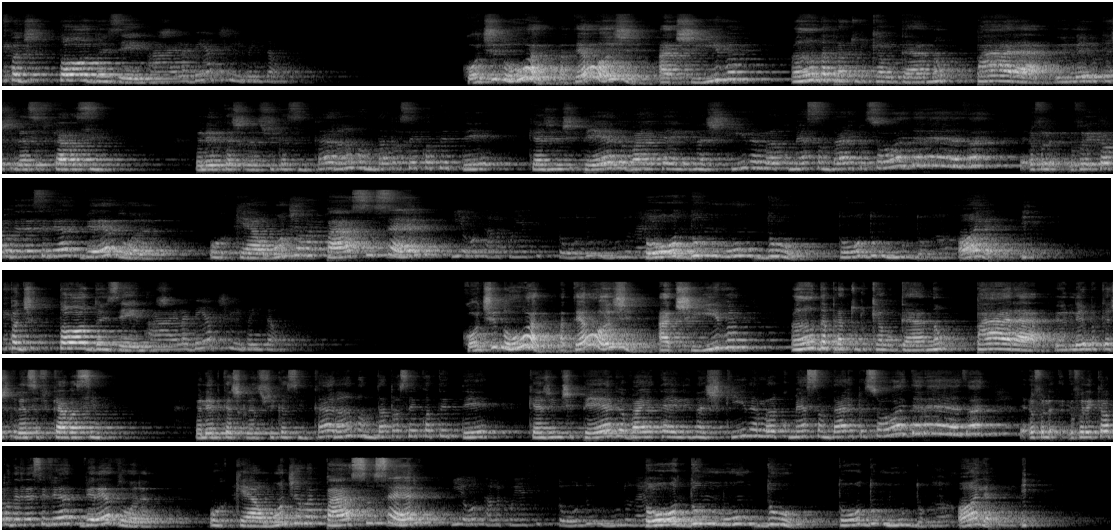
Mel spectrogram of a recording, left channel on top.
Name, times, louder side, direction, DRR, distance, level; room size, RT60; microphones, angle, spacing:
voice 1, 0.0-1.5 4.6-7.4 7.9-9.5 9.7-12.1 13.0-16.0 16.4-21.0 21.3-23.7 24.3-26.4 28.7-30.2 30.6-31.5 31.8-32.1 32.4-32.5, right 2 dB, 50° right, 4 dB, 0.9 m, -22 dB
voice 2, 1.4-2.8 6.6-6.9 10.7-12.1 24.5-24.9 26.1-26.4 26.7-28.9 31.5-31.9 32.2-32.5, right 1 dB, 25° right, 0 dB, 0.8 m, -36 dB
7.2 x 5.6 x 5.6 m, 1.4 s
head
